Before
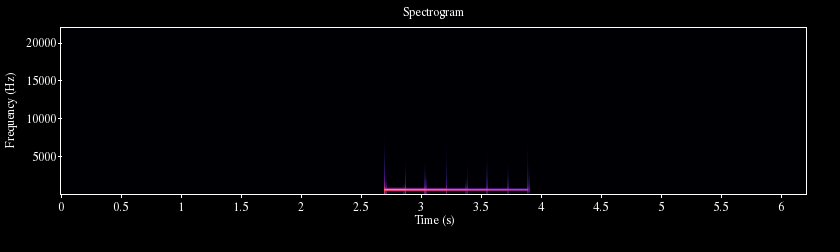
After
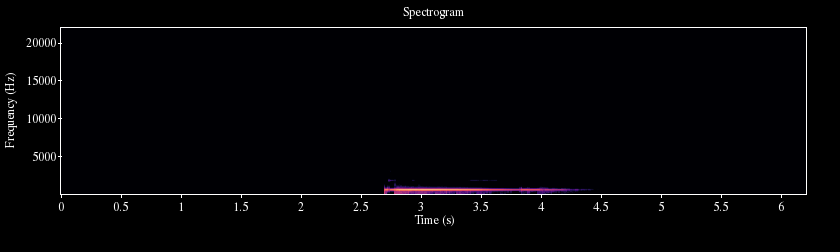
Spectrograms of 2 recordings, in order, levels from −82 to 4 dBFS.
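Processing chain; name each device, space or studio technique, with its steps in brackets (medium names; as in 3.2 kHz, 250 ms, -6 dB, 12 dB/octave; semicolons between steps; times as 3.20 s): next room (low-pass 520 Hz 24 dB/octave; reverberation RT60 0.55 s, pre-delay 85 ms, DRR -4 dB); 2.72–3.83 s: gate -26 dBFS, range -14 dB; delay 197 ms -12.5 dB; trim +4 dB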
